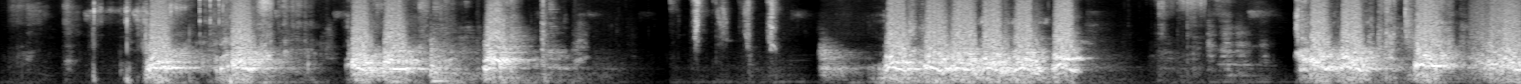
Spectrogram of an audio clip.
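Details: Rottweiler filmed during a dog challenge in Kerala, India, giving loud, harsh barks in several dense bursts of about one to two seconds each, separated by short pauses, with brief clicks and knocks in between.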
